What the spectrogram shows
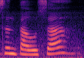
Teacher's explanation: Kata anggota diucapkan anggota, sentosa diucapkan sentausa. Perubahan ini terjadi pada bunyi vokal tunggal o ke vokal rangkap au, tetapi tetap dalam pengucapan satu bunyi puncak. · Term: Diftongisasi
